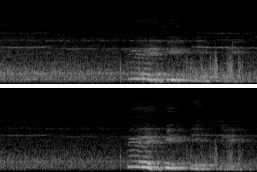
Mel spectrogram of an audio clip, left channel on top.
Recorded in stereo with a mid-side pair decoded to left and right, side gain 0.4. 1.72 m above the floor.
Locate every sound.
1.3 s laughter: 60° right, 2.5 m; by 2.4 s 65° right, 3.5 m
